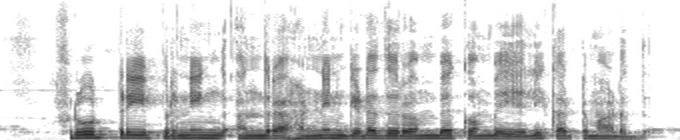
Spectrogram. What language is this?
Kannada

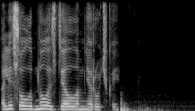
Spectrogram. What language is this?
Russian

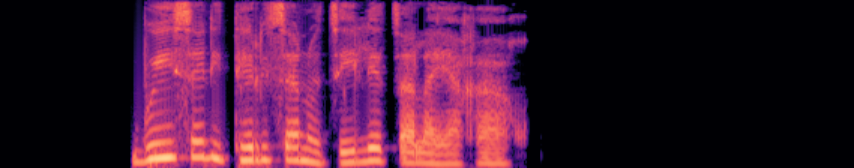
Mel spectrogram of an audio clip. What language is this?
Tswana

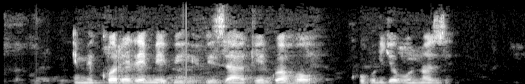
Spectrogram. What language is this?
Kinyarwanda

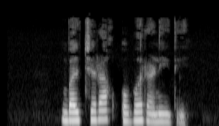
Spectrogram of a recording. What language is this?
Pashto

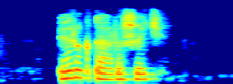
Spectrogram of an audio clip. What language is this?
Mari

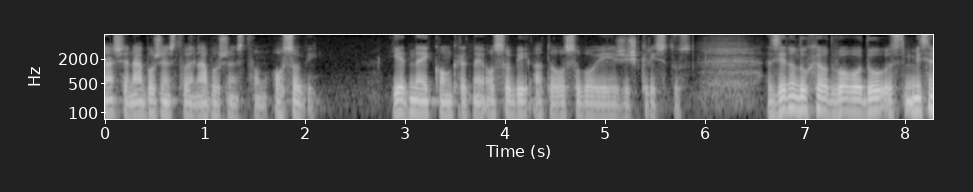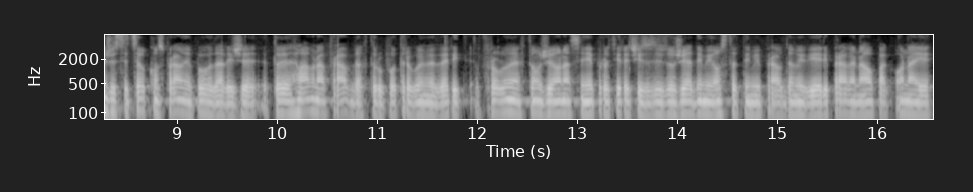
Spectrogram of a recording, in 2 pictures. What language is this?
Slovak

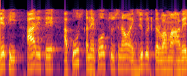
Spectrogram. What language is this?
Gujarati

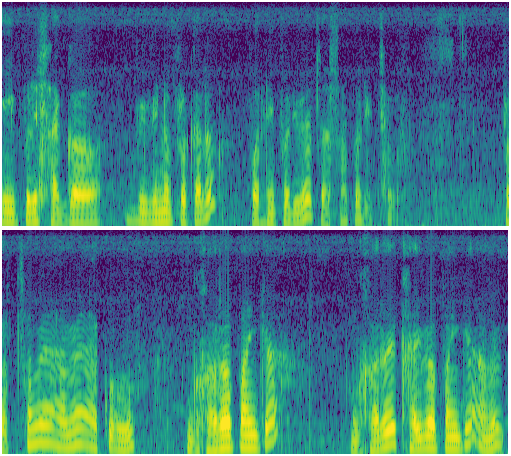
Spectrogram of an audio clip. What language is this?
Odia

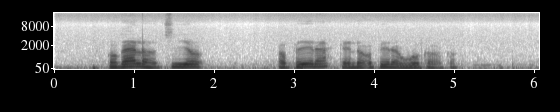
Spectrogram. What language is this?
Luo (Kenya and Tanzania)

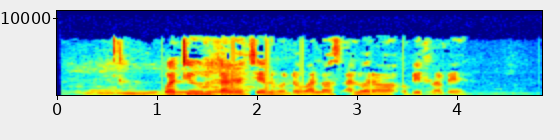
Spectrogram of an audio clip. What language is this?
Luo (Kenya and Tanzania)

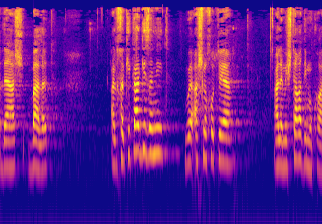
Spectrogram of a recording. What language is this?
Hebrew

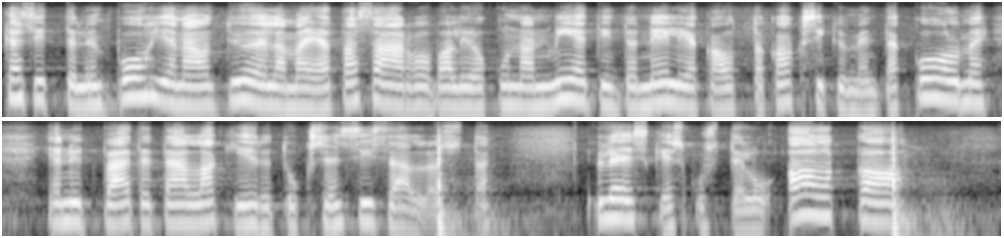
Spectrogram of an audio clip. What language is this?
Finnish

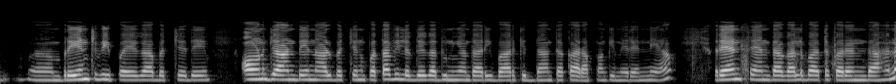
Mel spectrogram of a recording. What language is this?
Punjabi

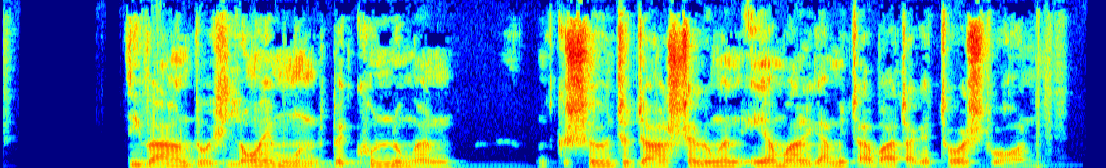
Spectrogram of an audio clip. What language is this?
German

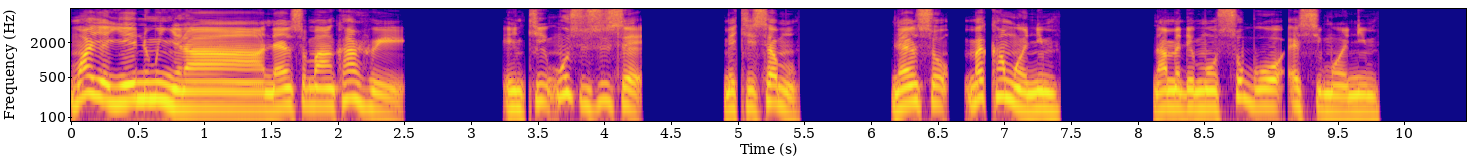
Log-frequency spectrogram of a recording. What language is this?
Akan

